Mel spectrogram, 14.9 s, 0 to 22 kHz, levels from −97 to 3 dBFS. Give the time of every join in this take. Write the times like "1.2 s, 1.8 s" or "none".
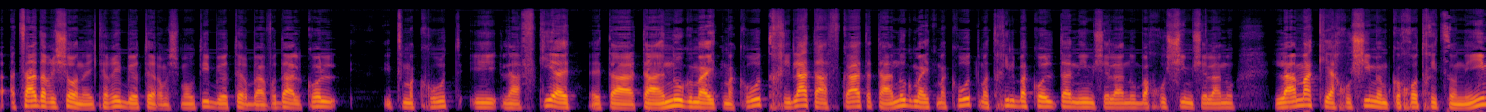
5.7 s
